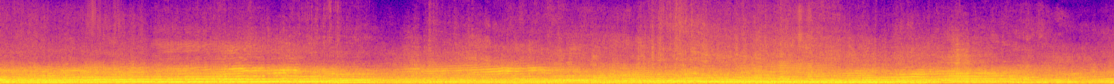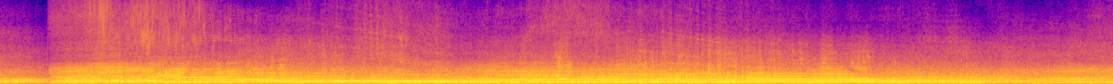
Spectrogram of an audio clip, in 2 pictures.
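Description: Racing superbikes' inline-four engines revving hard. The pitch climbs through each gear and falls back on downshifts and as bikes go by, over and over. The sound dips briefly about halfway through.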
